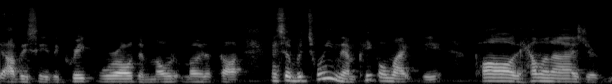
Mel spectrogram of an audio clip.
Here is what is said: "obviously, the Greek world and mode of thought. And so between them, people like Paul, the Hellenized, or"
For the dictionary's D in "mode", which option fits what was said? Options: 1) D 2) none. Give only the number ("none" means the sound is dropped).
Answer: 1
